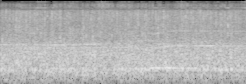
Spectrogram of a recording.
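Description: A cricket crowd applauds as an England batsman reaches his first century against Australia, steady dense clapping and cheering filling the whole moment, broad and continuous.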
